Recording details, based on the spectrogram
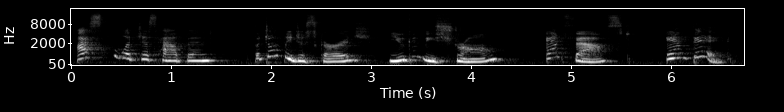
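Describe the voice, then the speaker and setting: A woman's voice: fairly high pitch, huge pitch swings, slow pace, full character voice. A woman voicing an encouraging, upbeat male goat coach in a children's picture book, with an instructive manner. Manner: bright-spirited, instructive, encouraging.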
